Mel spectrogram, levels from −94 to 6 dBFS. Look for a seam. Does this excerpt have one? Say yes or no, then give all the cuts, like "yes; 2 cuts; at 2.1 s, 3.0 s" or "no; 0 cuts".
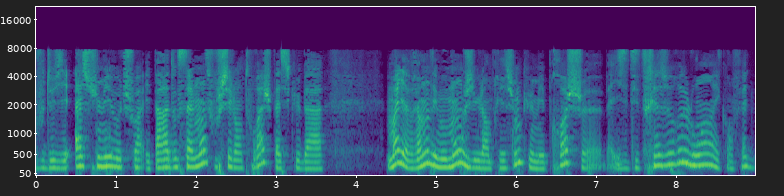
yes; 1 cut; at 2.1 s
